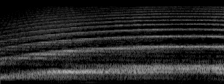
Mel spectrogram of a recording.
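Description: Synthesized transition sound effect: an electronic tone with many overtones that rises in pitch and then levels off into a steady, siren-like hold.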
